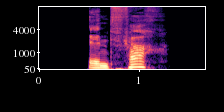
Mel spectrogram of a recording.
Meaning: 1. singular imperative of entfachen 2. first-person singular present of entfachen
- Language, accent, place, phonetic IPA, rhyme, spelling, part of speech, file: German, Germany, Berlin, [ɛntˈfax], -ax, entfach, verb, De-entfach.ogg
